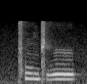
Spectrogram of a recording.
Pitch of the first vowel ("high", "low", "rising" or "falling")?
high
